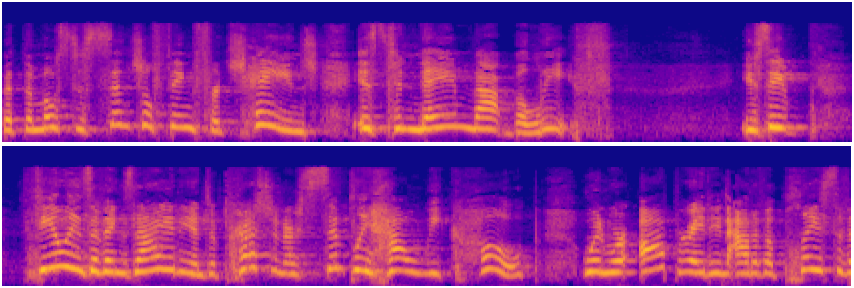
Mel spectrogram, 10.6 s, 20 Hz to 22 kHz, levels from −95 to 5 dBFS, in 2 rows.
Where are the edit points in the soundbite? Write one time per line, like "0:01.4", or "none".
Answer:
none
